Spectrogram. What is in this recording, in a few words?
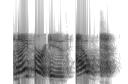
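i killed sniper, professional female; vo; Counter Strike Model Pack; CS:GO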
